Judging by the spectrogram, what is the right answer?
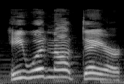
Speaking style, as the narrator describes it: cried Nell

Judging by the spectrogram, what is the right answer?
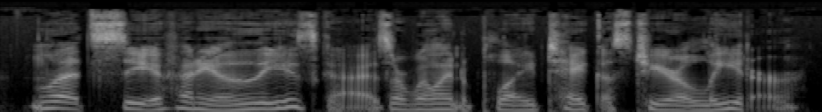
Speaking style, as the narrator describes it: Ben rumbled

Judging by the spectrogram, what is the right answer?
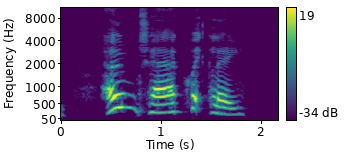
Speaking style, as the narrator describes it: Peter cried out loudly

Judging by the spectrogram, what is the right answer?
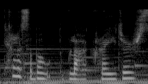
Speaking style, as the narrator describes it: interrupted Pippin eagerly

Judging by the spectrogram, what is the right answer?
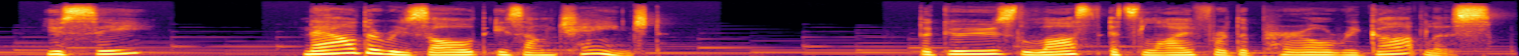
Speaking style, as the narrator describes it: Yating said

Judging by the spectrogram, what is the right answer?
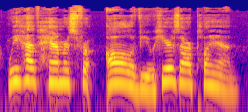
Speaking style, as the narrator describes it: She shouts over the roar

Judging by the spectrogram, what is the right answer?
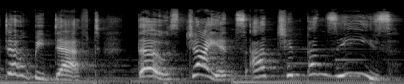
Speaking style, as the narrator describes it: Day Monkey laughed and said

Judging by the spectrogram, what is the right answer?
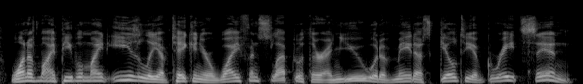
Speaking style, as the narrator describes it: Abimelech exclaimed

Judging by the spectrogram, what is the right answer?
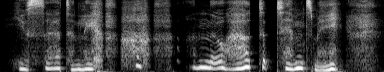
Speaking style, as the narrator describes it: Aziraphale gasped

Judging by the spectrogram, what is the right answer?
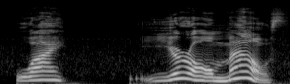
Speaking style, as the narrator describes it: he exclaimed

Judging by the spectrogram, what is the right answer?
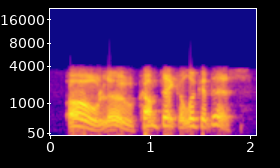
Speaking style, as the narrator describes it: Nutting hollered

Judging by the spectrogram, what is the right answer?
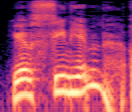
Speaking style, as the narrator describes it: Alton asked, his fingers tapping anxiously

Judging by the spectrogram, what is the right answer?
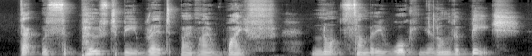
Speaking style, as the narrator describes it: Cuthbert exclaimed with another shiver

